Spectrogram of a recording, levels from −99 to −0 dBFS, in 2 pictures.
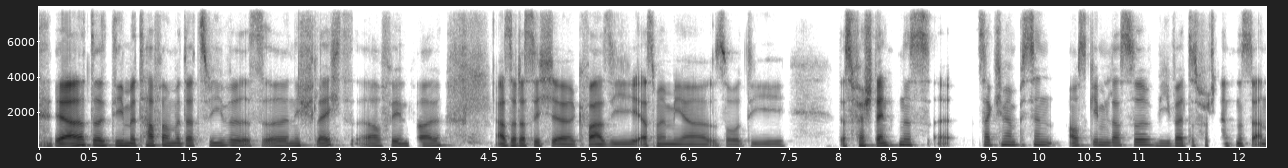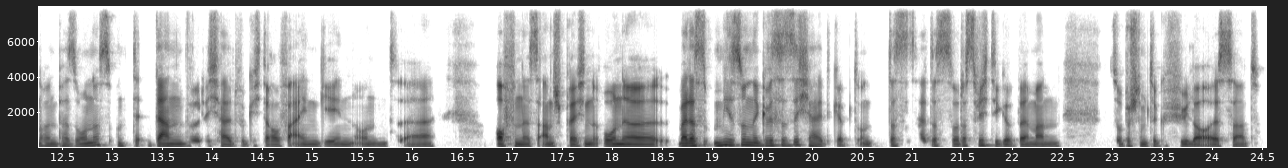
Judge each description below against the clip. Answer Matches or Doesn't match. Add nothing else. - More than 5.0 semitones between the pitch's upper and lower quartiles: Matches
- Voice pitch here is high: Doesn't match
